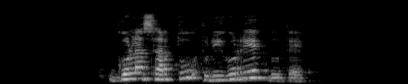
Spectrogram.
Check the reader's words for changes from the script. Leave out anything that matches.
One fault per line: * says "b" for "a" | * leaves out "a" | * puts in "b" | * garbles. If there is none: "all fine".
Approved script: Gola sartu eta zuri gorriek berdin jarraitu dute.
* leaves out "eta"
* leaves out "berdin jarraitu"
